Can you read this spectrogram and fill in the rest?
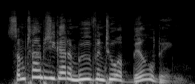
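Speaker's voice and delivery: high, teasing hint at big news; excited teaser. Acted. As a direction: dangle the secret playfully.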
